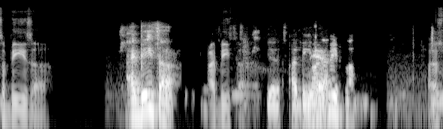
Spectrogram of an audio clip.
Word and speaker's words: Ibiza: I want to go to a how do you pronounce Ibiza? Ibiza.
